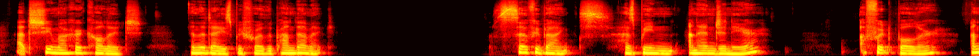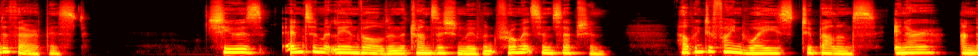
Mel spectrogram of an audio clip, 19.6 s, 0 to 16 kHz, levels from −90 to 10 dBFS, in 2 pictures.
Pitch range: 135-170 Hz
